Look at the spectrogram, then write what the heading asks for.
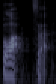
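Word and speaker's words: Blatce: Blatza. Okay. It's B L A T C E but it's pronounced Blatza within the Libra region.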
